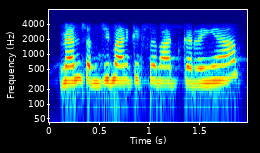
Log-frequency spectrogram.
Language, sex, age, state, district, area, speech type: Urdu, female, 45-60, Delhi, Central Delhi, rural, conversation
